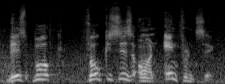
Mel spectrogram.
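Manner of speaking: plain reading voice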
